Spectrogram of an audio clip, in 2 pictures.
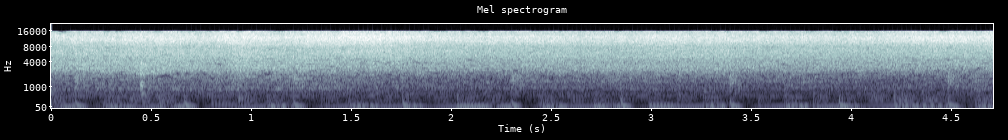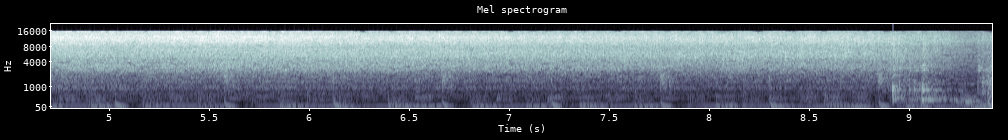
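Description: Chopped tomatoes frying in hot oil with onions and cumin in a cooking pot: a loud, steady sizzle, with faint clicks of a spoon stirring.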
